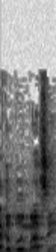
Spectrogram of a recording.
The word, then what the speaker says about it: TheBlueMuzzy: you say your name the blue muzy yeah the blue muzy that's right blue muzy okay the blue Muzzy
